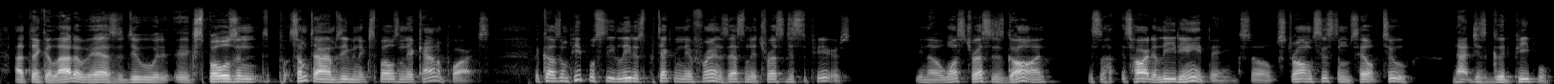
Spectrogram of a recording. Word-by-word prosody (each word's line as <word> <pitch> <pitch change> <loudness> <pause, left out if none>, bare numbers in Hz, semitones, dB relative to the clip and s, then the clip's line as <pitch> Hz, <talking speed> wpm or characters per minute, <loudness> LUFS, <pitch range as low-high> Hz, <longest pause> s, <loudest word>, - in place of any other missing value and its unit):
I 110 - +4
think 115 0 -1
a 105 - +2
lotta 110 +2 +6
it 110 - 0
has 110 -3 +3
to 105 - -7
do 115 +2 -1
with 110 -1 -4
e 115 - -3
exposing 130 +3 +5
p 140 - -15 0.2
sometimes 125 -8 +4
even 120 -1 -1
exposing 125 +2 -2
their 115 -1 -2
counterparts, - - -4 0.4
because 155 -1 0
when 160 - -3
people 195 -2 -4
see 150 -2 -2
leaders 145 +1 +2
protecting 145 -2 -4
their 125 -1 -3
friends, 150 +4 -2
that's 130 +1 -1
when 120 - -5
the 110 - -4
trust 125 +1 -4
disappears. 120 - -7 0.6
You 115 - -11
know, 105 -1 -5
once 125 +6 -2
trust 125 -2 +1
is 110 -4 -7
gone, 115 +4 +1 0.4
it's - - -9
h - - -9
it's - - -6
hard 135 -1 +6
to 110 - -1
lead 130 +2 +2
anything, 95 - -2
so 100 -2 -8
strong 130 0 -1
systems 130 -6 -6
help 125 - 0
too, 145 0 -2 0.4
not 120 -2 -2
just 105 -3 -8
good 115 0 -2
people. 125 -10 -3
125 Hz, 200 wpm, -22 LUFS, 110-135 Hz, 0.6 s, lotta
